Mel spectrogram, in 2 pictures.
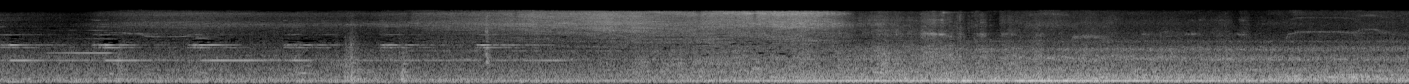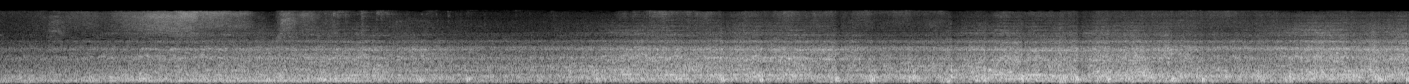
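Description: NJ Transit Multilevel commuter train pulling out of the station. Repeated short electronic beeps sound for the first five seconds or so over a steady hum. Then the rolling noise of the cars builds as they pick up speed, with two spells of high wheel squeal.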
